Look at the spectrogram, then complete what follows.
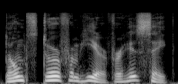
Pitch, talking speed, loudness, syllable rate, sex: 145 Hz, 235 wpm, -17 LUFS, 4.7 syllables/s, male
